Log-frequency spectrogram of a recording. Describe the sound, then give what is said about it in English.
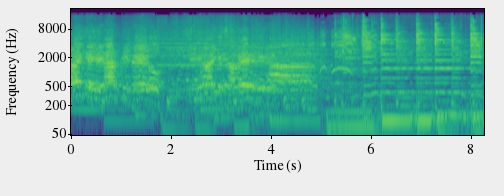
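A crowd in Mexico City raises a New Year's toast with pulque, a fermented drink, with several seconds of loud, overlapping shouts and cheers, followed by music with a steady beat. “People do all kinds of traditions to welcome the new year, like the one you just heard, a toast with a Mexican fermented drink.”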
